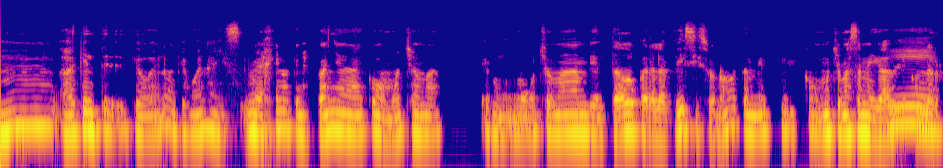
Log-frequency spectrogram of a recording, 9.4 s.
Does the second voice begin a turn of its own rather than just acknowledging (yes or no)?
no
